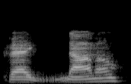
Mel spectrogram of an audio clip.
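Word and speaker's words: Fagnano: Fagano.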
